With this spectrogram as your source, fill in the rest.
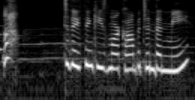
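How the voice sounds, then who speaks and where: A woman's voice: very high voice, fairly even intonation, brisk, soft background music. An actress playing a haughty, sardonic young female detective in a video game, blunt, dismissive and full of grudge. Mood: indignant, scornful. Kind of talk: video game character dialogue.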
